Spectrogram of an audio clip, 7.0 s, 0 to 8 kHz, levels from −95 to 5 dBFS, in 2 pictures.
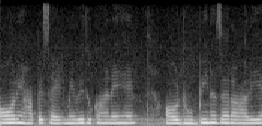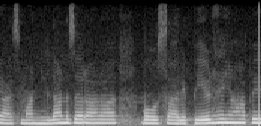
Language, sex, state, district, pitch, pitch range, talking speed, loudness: Hindi, female, Delhi, New Delhi, 215 Hz, 210-225 Hz, 240 wpm, -14 LUFS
